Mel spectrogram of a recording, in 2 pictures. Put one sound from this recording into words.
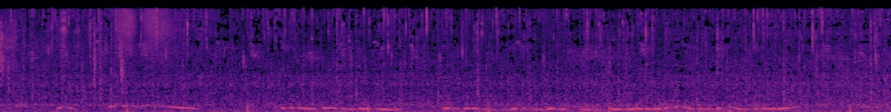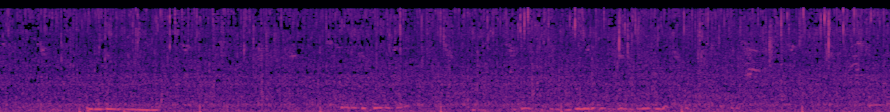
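A vinyl record crackles and pops on a turntable.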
